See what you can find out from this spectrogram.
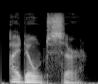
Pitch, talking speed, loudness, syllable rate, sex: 85 Hz, 180 wpm, -14 LUFS, 4.1 syllables/s, male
